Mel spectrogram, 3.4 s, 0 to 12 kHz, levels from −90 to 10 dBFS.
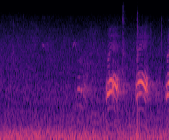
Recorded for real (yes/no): yes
